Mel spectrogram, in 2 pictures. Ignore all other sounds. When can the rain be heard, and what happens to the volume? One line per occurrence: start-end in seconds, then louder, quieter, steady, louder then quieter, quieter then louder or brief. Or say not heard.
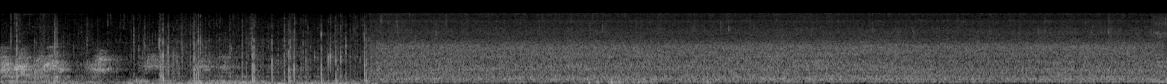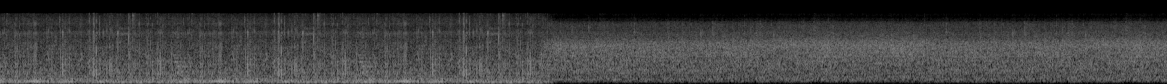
0.0-23.3 steady.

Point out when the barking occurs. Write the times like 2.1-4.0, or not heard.
0.0-2.5.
